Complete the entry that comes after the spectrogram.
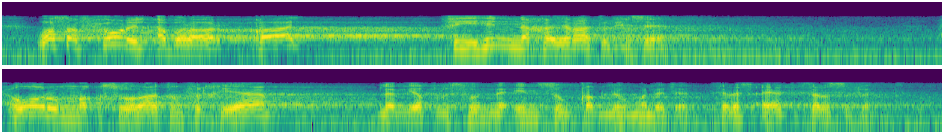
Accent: Egypt; المانجا عندنا في مصر

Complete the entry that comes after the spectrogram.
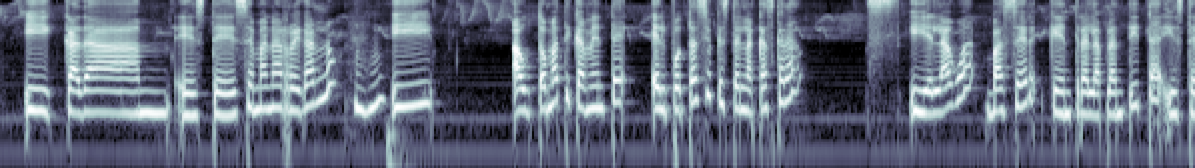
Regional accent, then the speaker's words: Coatepec, Veracruz, Mexico; Y yo decía, yo ya me quiero ir a mi pueblito, yo soy de Coatepec, ¿no?

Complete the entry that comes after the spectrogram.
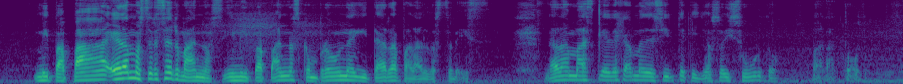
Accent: Guadalajara, Jalisco, Mexico; yo nací en el barrio del Santuario. Ahora. En Arista y Mezquitán. Ahí viví hasta como los 4 o 5 años. Y luego nos cambiamos acá a Pedro Loza, a una cuadra del Parque Alcalde.

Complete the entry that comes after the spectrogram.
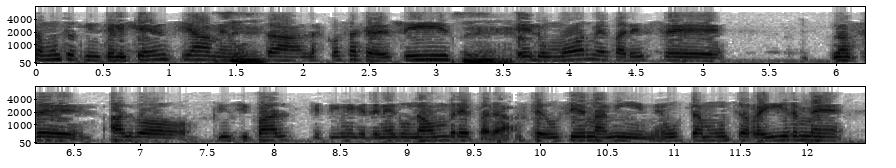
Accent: Rosario, Santa Fe, Argentina; Soy de Rosario, de zona de Chisortu.

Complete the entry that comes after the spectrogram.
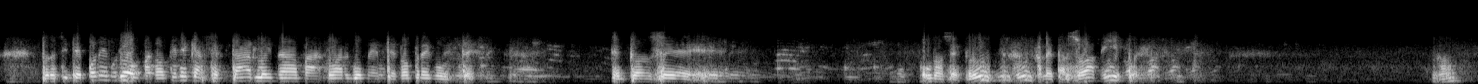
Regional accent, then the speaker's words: Venezuela; Las 4.000 lonchas, decimos en Venezuela.

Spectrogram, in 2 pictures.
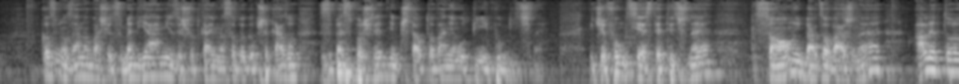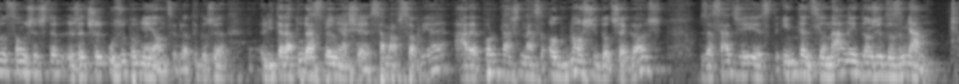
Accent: Łódź, Łódź Voivodeship, Poland; pochodzę z rodziny robotniczej z Łodzi

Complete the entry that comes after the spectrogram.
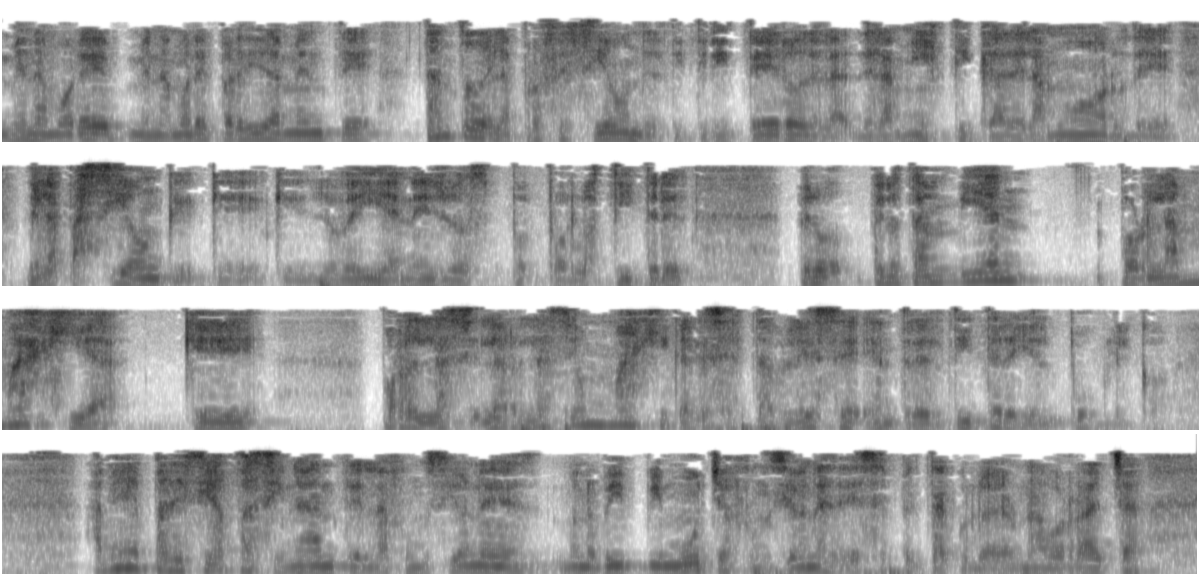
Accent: Patagonia, Argentina; yo soy de la Patagonia, pero del norte de la Patagonia

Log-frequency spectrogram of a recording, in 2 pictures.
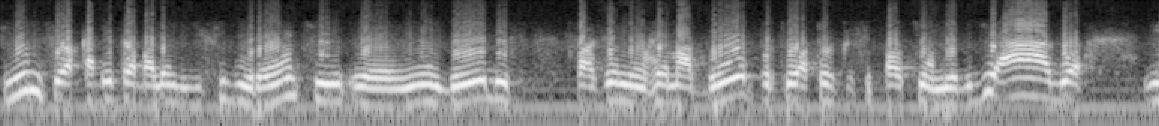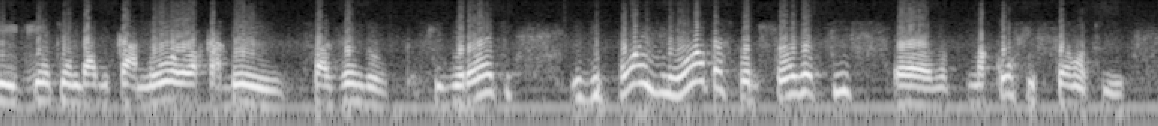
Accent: Caraguatatuba, São Paulo, Brazil; Caraguatatuba.

